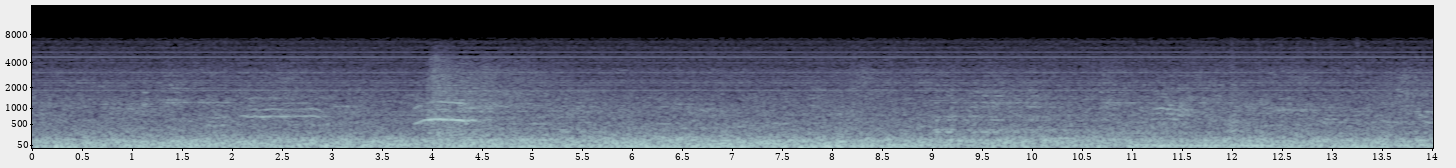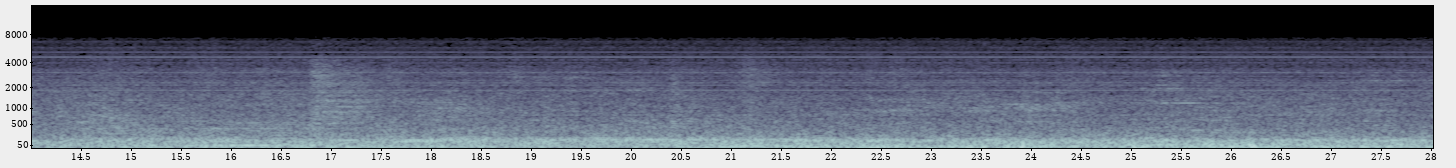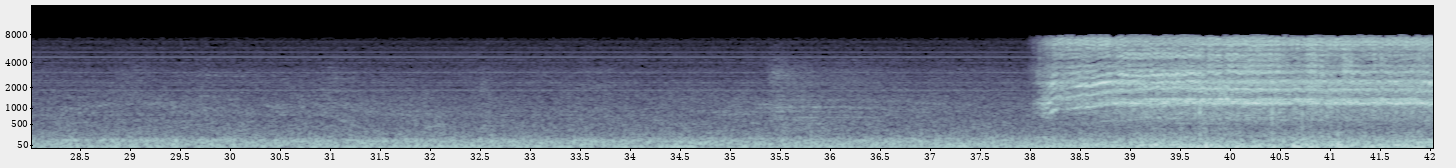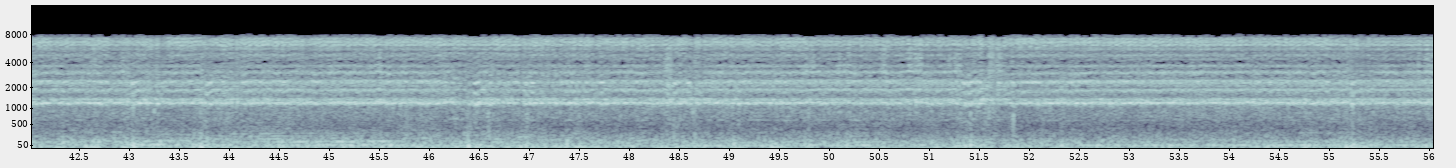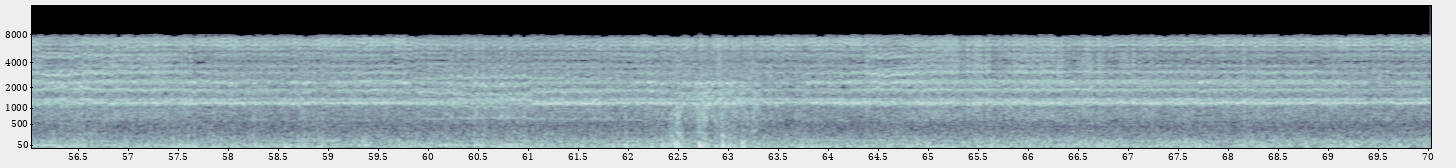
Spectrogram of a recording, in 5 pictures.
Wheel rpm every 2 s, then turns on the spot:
0, 0, 0, 0, 0, 0, 0, 0, 0, 0, 0, 0, 0, 0, 0, 0, 0, 0, 0, 130, 160, 160, 160, 170, 160, 160, 160, 160, 160, 160, 160, 160, 160, 160, 160.
none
